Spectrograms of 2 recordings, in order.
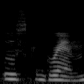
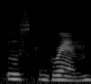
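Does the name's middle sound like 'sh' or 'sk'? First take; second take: sk; sk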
